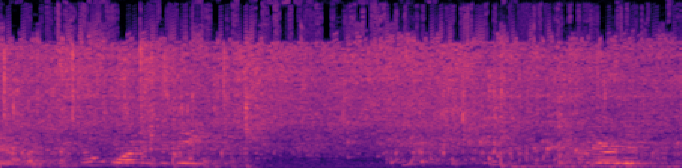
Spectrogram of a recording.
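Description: Water splashing and running in a sink during the second washing of flour dough for seitan, sloshing bursts at the start and end with a brief quieter gap between, partly under a voice talking.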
